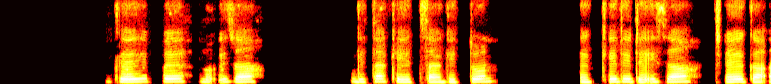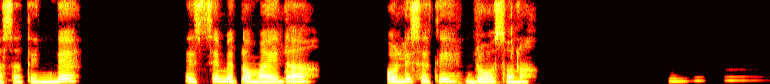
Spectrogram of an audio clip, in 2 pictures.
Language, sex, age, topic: Gamo, female, 18-24, government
